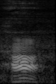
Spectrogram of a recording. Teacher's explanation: हा जो है काकल वर्ण है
